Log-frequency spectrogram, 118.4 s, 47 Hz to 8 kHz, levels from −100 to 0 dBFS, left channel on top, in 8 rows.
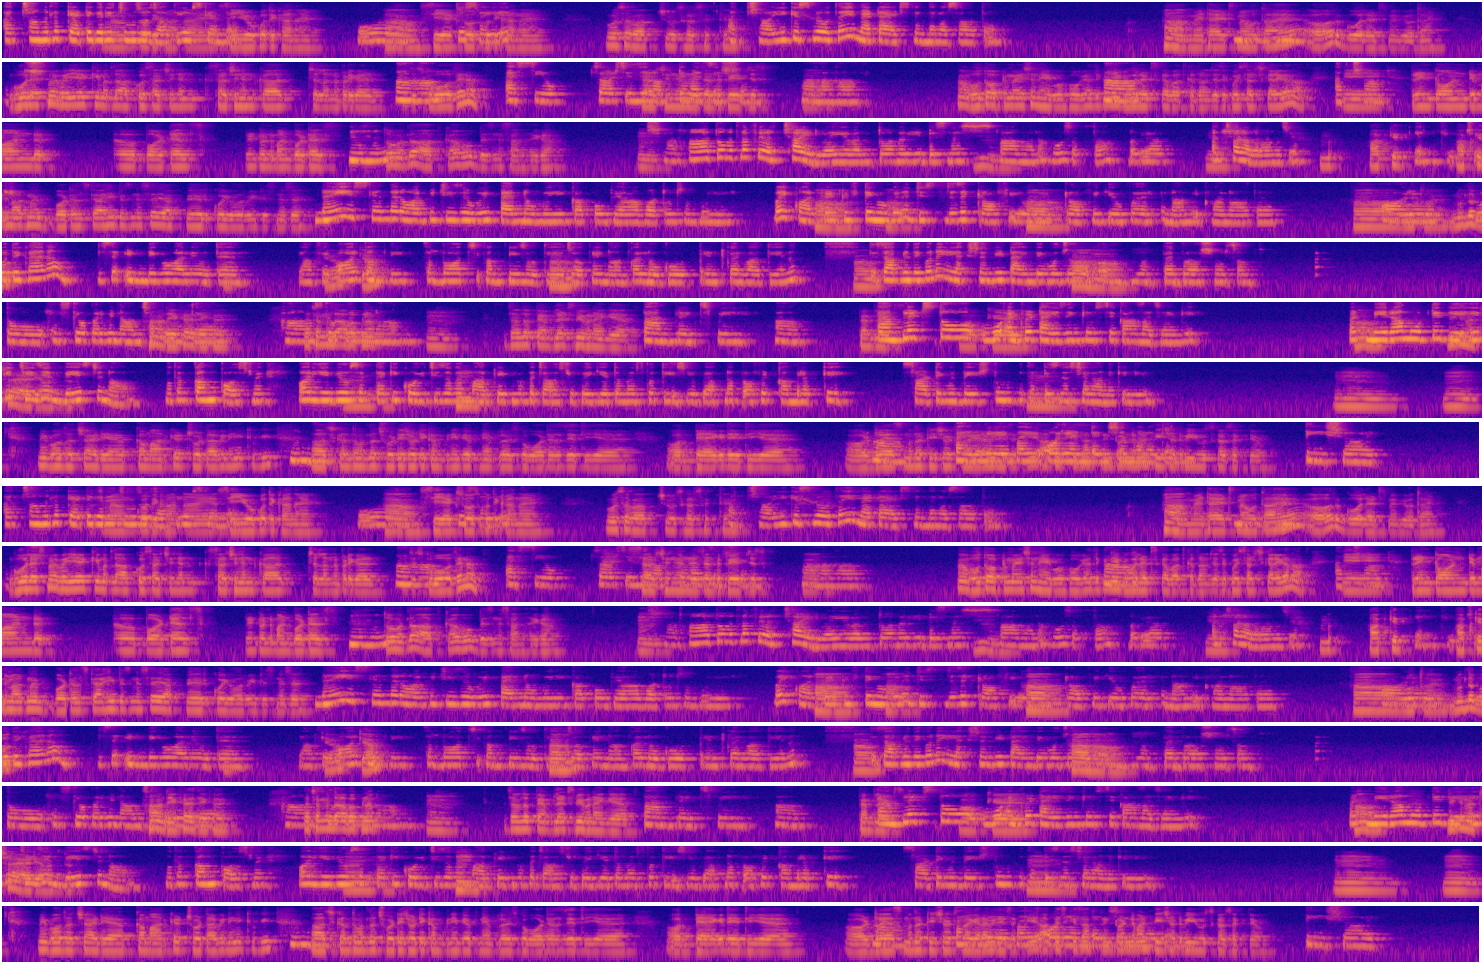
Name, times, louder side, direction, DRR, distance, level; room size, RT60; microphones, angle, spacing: voice 1, 0.0-2.4 3.5-4.1 4.6-5.1 7.3-10.0 12.3-13.0 14.8-15.2 18.7-19.2 19.8-20.4 20.7-22.4 22.8-23.4 25.8-26.2 28.1-28.6 33.1-33.5 36.0-41.3 41.7-42.6 43.7-44.5 47.5-51.8 52.1-57.2 58.2-58.8 59.1-61.7 62.2-71.7 74.0-76.3 76.8-78.1 80.4-82.1 82.7-86.0 87.5-97.3 97.8-100.4 106.5-106.9 112.3-112.6 113.1-115.5 116.6-117.4, left 4 dB, 90° left, 1.0 m, -36 dB
voice 2, 1.0-3.1 3.8-5.4 6.0-7.4 11.6-14.3 14.9-18.6 18.8-19.5 20.8-22.4 22.8-23.1 24.4-30.0 30.7-31.6 32.0-32.9 33.4-35.1 35.9-36.2 39.3-39.7 41.6-41.9 42.8-42.9 43.3-43.6 44.1-47.4 52.5-52.9 53.2-53.5 54.6-55.1 57.9-59.3 61.4-61.5 62.4-63.0 64.7-65.0 67.7-68.0 69.9-70.5 75.4-76.3 76.7-77.7 78.2-78.6 79.0-80.3 82.6-82.9 83.6-84.2 87.5-87.8 88.5-89.3 92.2-92.7 93.3-93.6 99.0-99.5 102.1-102.8 103.2-111.5 112.0-116.2, right 1 dB, 30° right, 1.8 m, -39 dB
15.5 x 11.5 x 3.2 m
head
